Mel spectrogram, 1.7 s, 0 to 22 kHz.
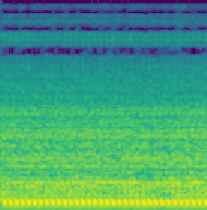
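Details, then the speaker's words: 2007 Diamo Retro 50 GY6 scooter with a new intake tube, idling to charge the battery, keeping the original fuel petcock. Steady, even low putter at about thirteen pulses a second, no knocks or misses. Normal idle. "It's running now. I'm gonna let it sit and charge up anyway with the battery. Sounds like it's running good, so guys, I don't know why, but I'm not even gonna change the fuel petcock, even though I have one coming."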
